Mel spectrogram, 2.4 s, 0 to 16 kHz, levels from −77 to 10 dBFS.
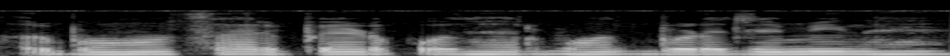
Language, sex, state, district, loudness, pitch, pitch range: Hindi, male, Chhattisgarh, Bilaspur, -14 LUFS, 155 Hz, 150-155 Hz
